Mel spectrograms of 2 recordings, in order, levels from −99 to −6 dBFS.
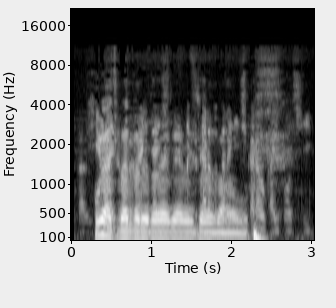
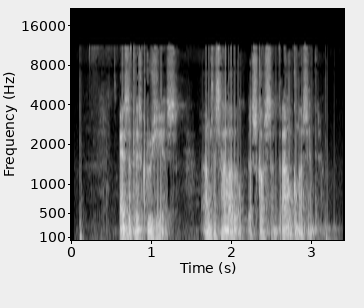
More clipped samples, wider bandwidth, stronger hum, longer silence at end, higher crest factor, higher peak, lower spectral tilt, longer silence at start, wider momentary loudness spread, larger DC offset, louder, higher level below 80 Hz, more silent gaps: neither; second, 9.2 kHz vs 11.5 kHz; neither; first, 0.45 s vs 0.15 s; about the same, 16 dB vs 20 dB; first, -4 dBFS vs -8 dBFS; first, -9 dB/octave vs -4.5 dB/octave; first, 0.3 s vs 0.1 s; about the same, 7 LU vs 9 LU; neither; first, -21 LUFS vs -26 LUFS; first, -34 dBFS vs -42 dBFS; neither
